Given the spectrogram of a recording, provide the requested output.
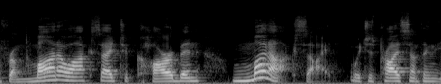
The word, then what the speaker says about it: monoxide: an awkward pronunciation problem we only really have this problem with oxide because it begins in O and so we get rid of the O here and mono and we get monoxide then we don't have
